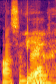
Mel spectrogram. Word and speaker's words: Ossenbrink: Ossenbrink.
